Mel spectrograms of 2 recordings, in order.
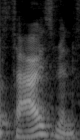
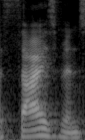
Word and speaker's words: Theismann: think wanted him to change the pronunciation a Theismann so it sounded like Heisman so that people would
